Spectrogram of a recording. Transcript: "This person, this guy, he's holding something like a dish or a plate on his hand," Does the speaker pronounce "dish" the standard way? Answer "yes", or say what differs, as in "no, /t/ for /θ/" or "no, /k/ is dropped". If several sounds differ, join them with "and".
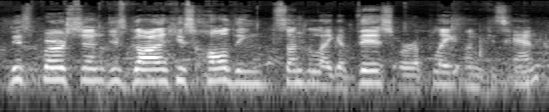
no, /s/ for /ʃ/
